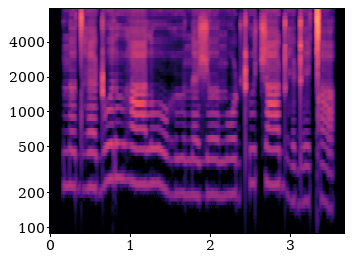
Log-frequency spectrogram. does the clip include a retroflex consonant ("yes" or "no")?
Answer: yes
